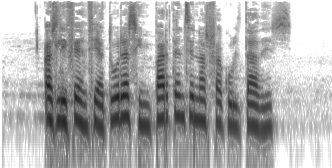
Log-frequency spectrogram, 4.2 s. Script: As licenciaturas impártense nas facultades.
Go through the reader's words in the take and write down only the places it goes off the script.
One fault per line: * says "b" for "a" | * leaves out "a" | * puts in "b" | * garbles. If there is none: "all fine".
all fine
